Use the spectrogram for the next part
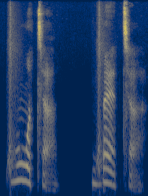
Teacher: British speakers will often pronounce a clearer T sound.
